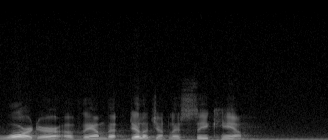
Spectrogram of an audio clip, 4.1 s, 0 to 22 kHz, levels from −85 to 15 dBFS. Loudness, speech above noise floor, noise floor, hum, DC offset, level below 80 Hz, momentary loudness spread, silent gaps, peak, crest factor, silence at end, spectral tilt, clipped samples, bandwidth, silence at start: -26 LUFS; 23 dB; -48 dBFS; none; under 0.1%; -50 dBFS; 14 LU; none; -8 dBFS; 18 dB; 0.05 s; -7 dB/octave; under 0.1%; 9.2 kHz; 0 s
